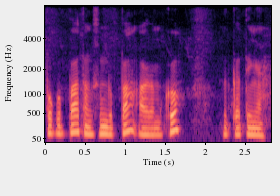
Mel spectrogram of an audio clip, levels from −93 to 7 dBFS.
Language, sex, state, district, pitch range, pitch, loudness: Garo, male, Meghalaya, South Garo Hills, 110-145 Hz, 120 Hz, -17 LUFS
